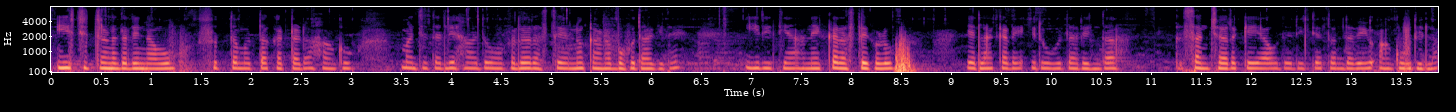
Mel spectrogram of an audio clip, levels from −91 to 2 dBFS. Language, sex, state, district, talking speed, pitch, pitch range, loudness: Kannada, female, Karnataka, Shimoga, 105 wpm, 235 Hz, 230-240 Hz, -24 LUFS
